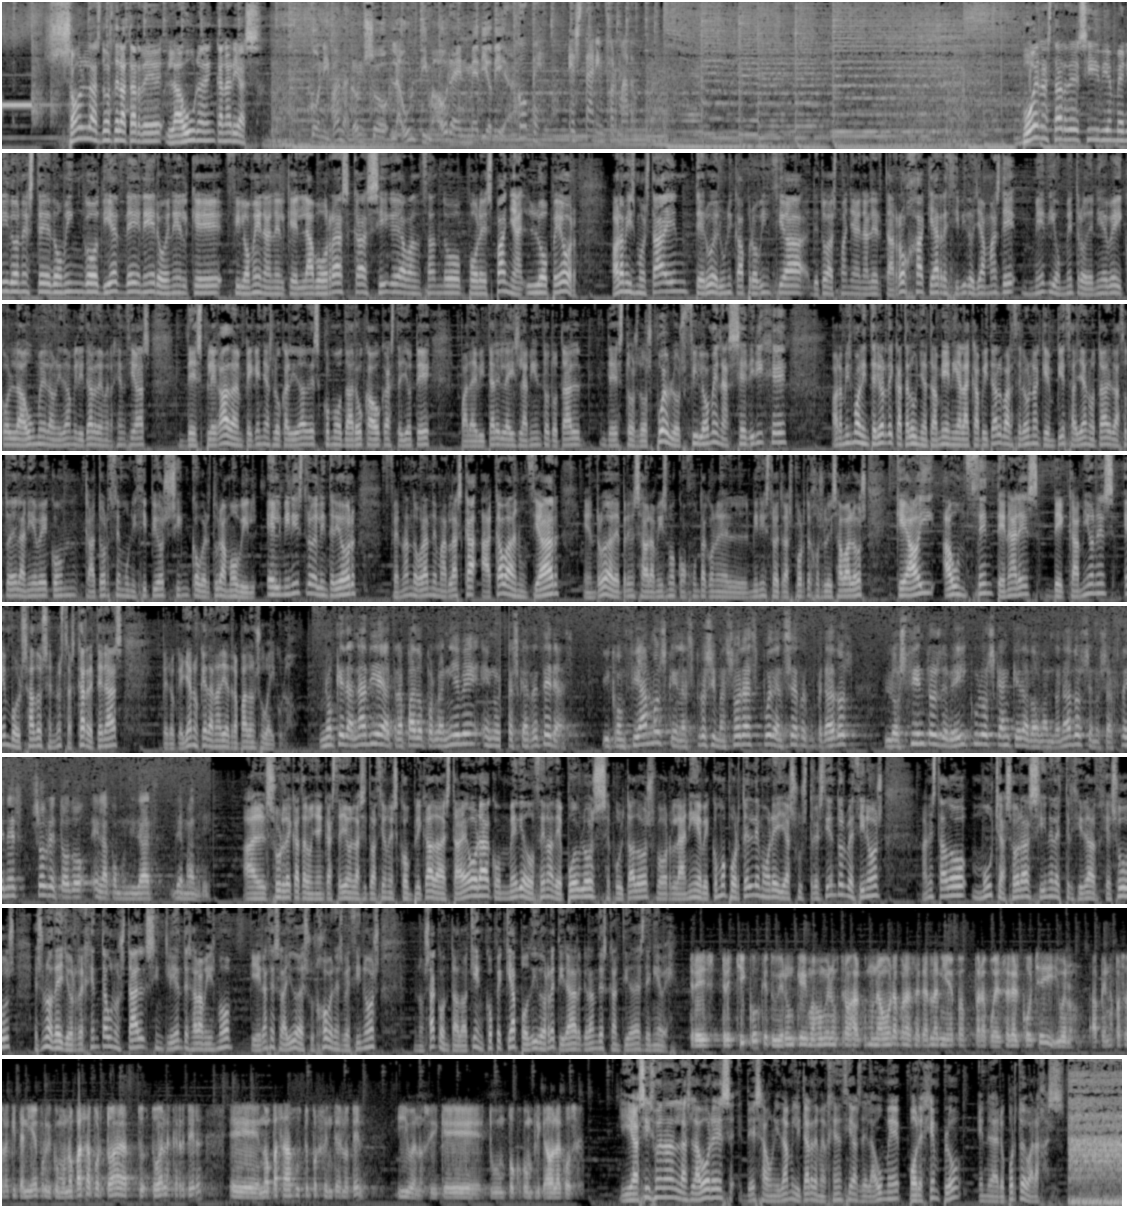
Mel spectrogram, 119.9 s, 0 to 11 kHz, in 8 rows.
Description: Boletín de noticias COPE del 10 de enero de 2021 a las 14.00 horas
